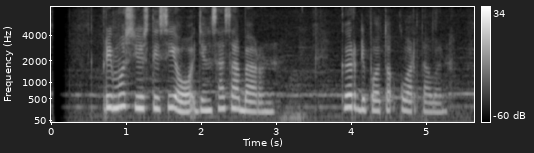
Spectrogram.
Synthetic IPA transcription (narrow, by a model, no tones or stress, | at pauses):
pɾimʊsjust̪isiɔd͡ʒɨŋsasabaɾɔn | kɨrdipɔt̪ɔkuwart̪awan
